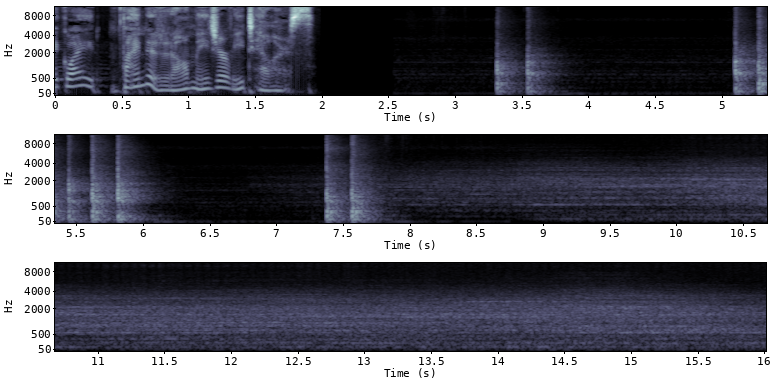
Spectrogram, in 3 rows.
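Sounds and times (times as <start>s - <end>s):
speech: 0.0s - 2.0s
sharp knocks on a door: 3.3s - 4.0s, 5.1s - 6.3s, 7.4s - 8.0s.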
